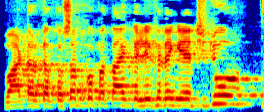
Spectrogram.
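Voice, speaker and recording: A man's voice: high-pitched, moderate pace. A man giving a chemistry lesson in a chatty, repetitive way, coaxing his students along. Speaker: teacher. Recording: echoey room with long reverb.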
